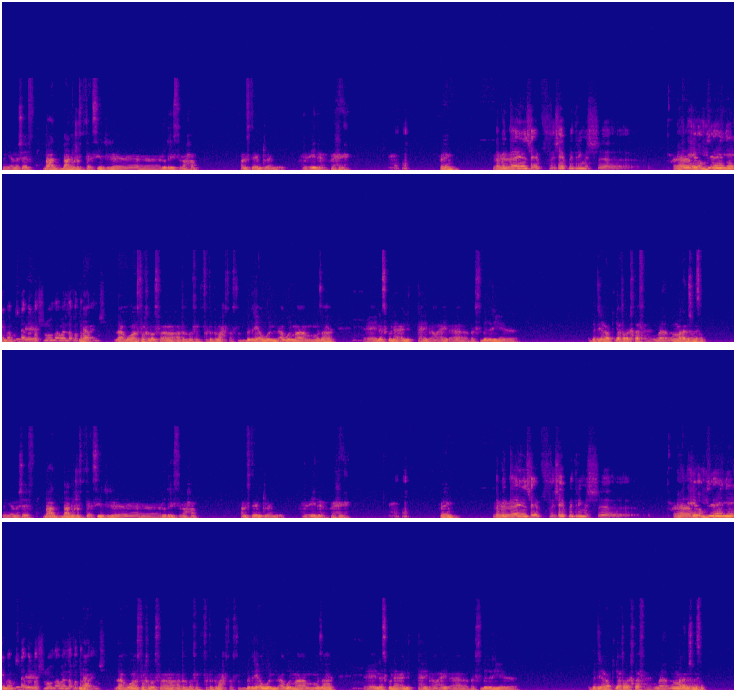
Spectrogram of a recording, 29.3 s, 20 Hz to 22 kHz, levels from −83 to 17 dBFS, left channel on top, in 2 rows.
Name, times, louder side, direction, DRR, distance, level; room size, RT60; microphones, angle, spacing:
voice 1, 0.0-3.9 4.8-5.6 6.0-6.9 7.7-7.8 8.8-9.1 9.8-10.2 13.4-15.4 16.1-16.4 16.9-21.3 21.8-24.9 26.4-28.6, right 1 dB, 35° left, 1.5 m, -23 dB
voice 2, 9.9-12.5 13.5-16.6, right 1 dB, 15° right, 1.4 m, -27 dB
3.0 x 2.7 x 2.3 m
head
